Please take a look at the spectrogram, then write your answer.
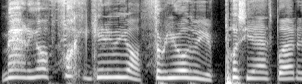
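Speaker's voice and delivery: put-on yelling in a Ugandan accent. Retelling how a man yelled when half the people went to the bathroom: retelling a yell, Ugandan accent. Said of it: "he just started yelling".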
